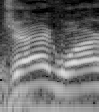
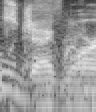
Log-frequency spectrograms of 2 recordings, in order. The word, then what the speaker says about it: Jaguar: is really driving home the dichotomy of people pronoun Jaguar as if it has an ey in it and the people who don't at least we don't have the British pronunciation going on here which always drives me up the wall G the Jaguar Jaguar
